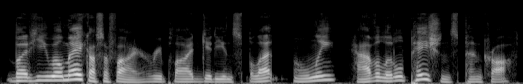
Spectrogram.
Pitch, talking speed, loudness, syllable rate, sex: 150 Hz, 185 wpm, -20 LUFS, 5.1 syllables/s, male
